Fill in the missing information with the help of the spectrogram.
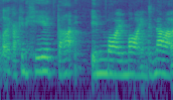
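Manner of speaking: ordinary talk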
